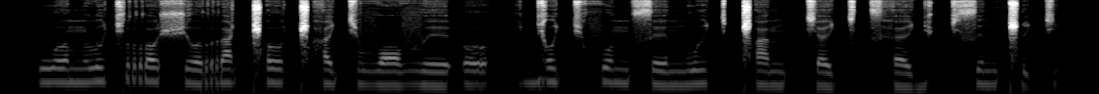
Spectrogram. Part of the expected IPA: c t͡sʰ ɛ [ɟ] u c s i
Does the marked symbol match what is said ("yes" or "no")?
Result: yes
